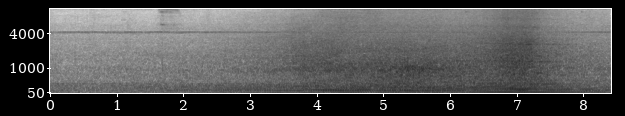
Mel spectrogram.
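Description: A motor vehicle passing by: its engine and road noise build over several seconds, are loudest about seven seconds in, then fade away.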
